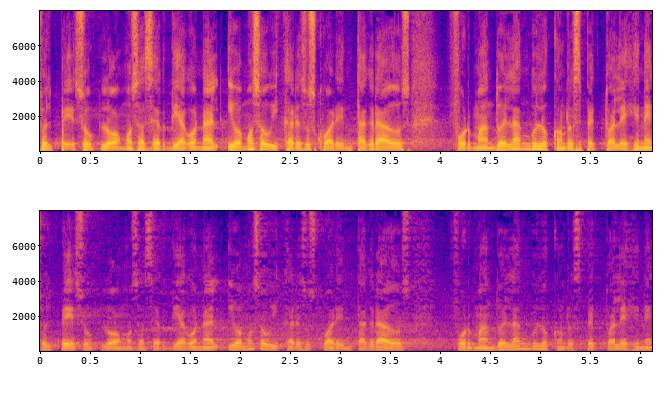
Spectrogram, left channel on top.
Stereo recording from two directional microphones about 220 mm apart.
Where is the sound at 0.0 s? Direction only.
50° left (ahead or behind).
